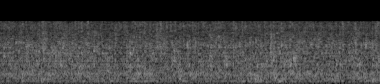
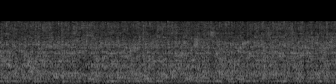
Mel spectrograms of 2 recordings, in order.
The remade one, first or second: first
